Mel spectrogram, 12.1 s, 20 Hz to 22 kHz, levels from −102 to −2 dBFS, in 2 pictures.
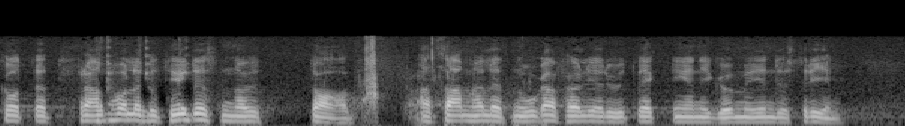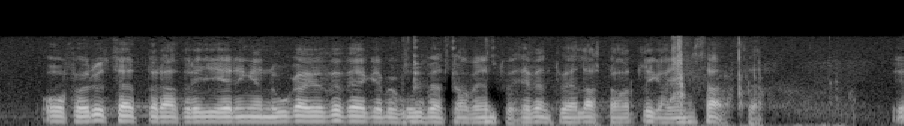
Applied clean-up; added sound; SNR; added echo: neural mask model Resemble Enhance denoiser.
